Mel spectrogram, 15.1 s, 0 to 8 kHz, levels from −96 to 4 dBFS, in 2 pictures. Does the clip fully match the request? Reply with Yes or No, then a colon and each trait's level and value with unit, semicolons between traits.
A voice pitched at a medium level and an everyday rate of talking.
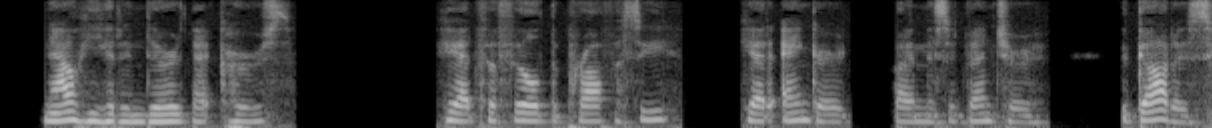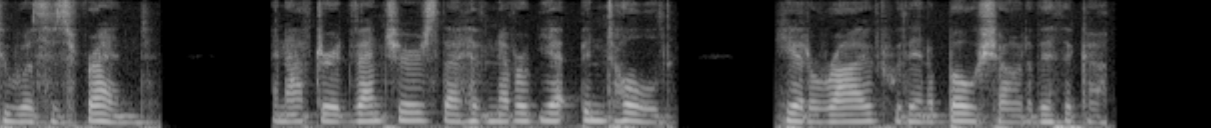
Yes: medium, 170 Hz; average, 155 wpm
